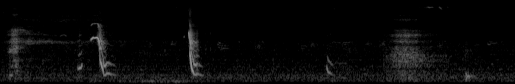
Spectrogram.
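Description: A baby squirrel gives short, sharp squeaks and sneezy chirps, spaced irregularly a second or so apart.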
